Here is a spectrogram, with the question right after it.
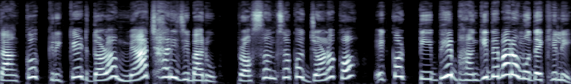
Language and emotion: Odia, angry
